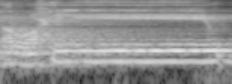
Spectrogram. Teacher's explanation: الرحیم کی جو ہا ہے وہ لمبی ہو جائے گی، مد عارض للسکون ہوگی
